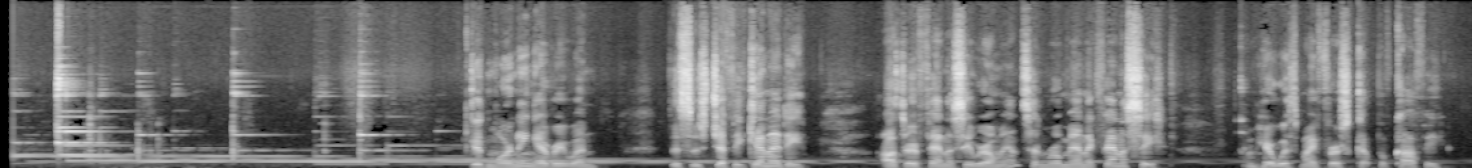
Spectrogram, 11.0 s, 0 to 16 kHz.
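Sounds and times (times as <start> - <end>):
tubular wind chimes ringing: 0.1 - 10.3.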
